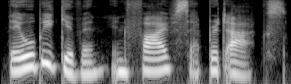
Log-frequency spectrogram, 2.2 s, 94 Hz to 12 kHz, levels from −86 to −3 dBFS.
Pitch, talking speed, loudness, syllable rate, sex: 205 Hz, 220 wpm, -17 LUFS, 6.0 syllables/s, female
